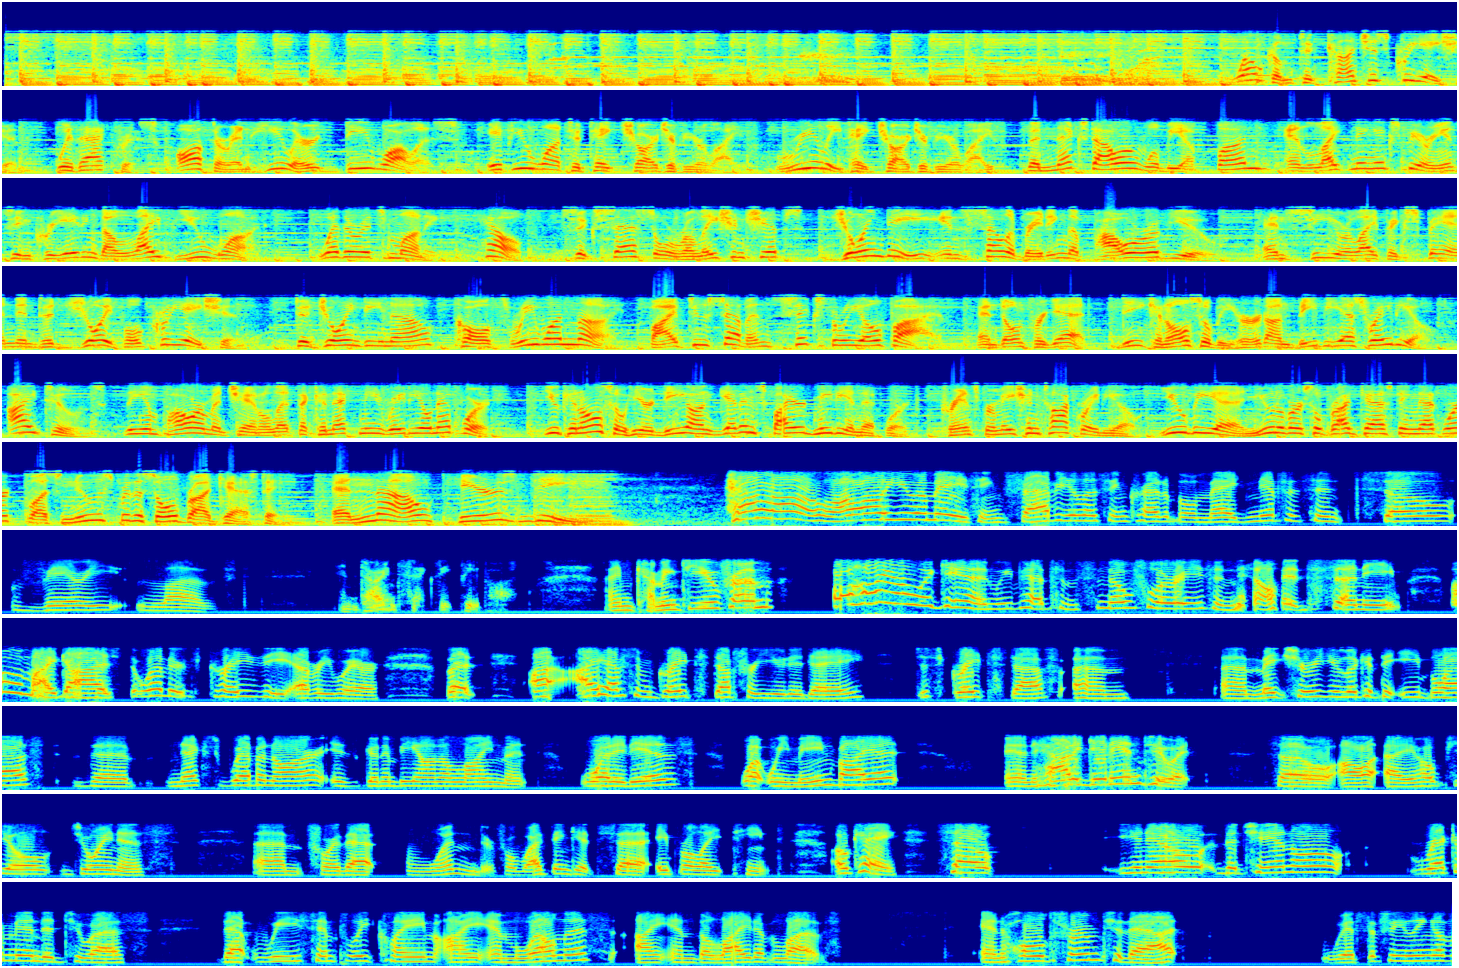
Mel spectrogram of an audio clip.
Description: Talk Show Episode, Audio Podcast, Conscious Creation and with Dee Wallace on , show guests , about Dee Wallace,Spiritual Readings,Core Truths,Balanced Life,Energy Shifts,Spiritual Memoir,Healing Words,Consciousness,Self Healing,Teaching Seminars, categorized as Courses & Training,Kids & Family,Paranormal,Philosophy,Motivational,Spiritual,Access Consciousness,Medium & Channeling,Psychic & Intuitive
